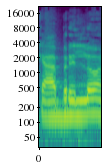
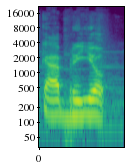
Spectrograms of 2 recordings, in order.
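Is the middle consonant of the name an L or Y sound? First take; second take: L sound; Y sound. First: The double letter is said as an L sound. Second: The double letter is said as a Y sound. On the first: "మామూలుగా మనం ఇంగ్లీష్లో పలకాలంటే దాన్ని క్యాబ్రిల్లో అని పలుకుతాం" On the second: "Spanish నుంచి రావడం వల్ల ... ఆ ఎల్ఎల్ యా అవుతుంది"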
